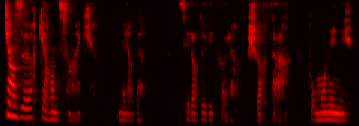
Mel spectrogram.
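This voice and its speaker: A woman's voice: low voice, moderate pace, breathy edge. Theatrical woman telling a mother's day. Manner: theatrical, switching between narration and acted dialogue. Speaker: podcast columnist. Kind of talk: acted monologue about a mother's day.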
